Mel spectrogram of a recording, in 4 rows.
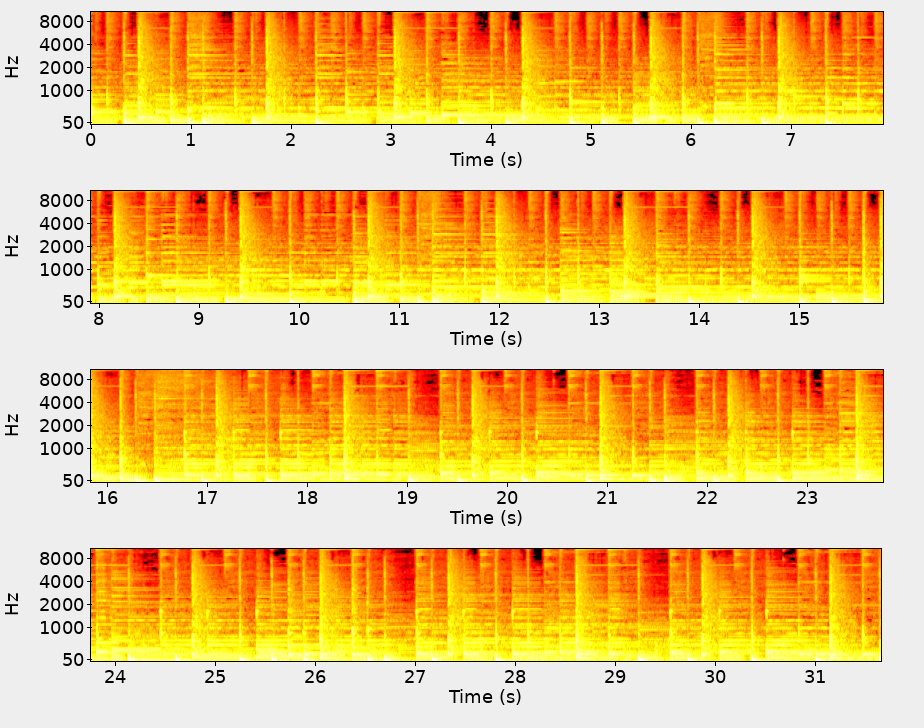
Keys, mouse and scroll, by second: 3.4 i, 8.5 i, 8.7 click, 13.3-17.1 right drag, 18.5 e, 19.9-21.7 drag, 22.6-25.5 drag, 25.9-29.3 middle drag, 29.3-31.6 right drag.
